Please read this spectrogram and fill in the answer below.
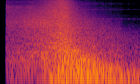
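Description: Whoosh sound effect for an animated logo intro, swelling to its loudest about a second in over a deep rumble; the hiss fades near the end while the rumble lingers.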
